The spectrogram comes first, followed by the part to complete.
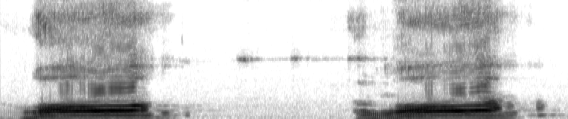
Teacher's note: را کا مخرج ہے زبان کی پشت جب اوپر کے دانتوں کے مسوڑوں سے لگے۔ یہ زبان کی پشت ہے، اور یہ زبان کی پشت جب اوپر کے دانت ان کے مسوڑوں سے لگے تو اس وقت یہ لفظ ادا ہوگا۔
